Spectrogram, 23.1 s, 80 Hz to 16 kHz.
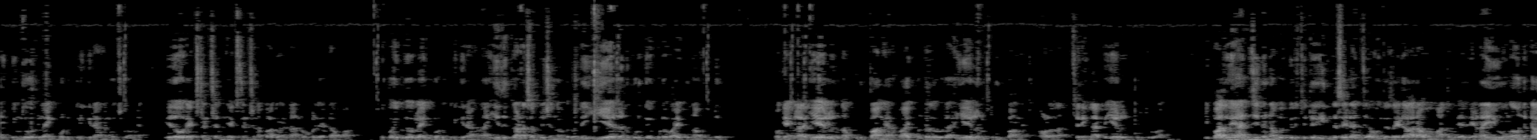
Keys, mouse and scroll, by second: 2.4 scroll up 1, 2.7 scroll down 1, 3.3-4.1 scroll up 1, 4.0-4.7 typing, 5.7 Escape, 5.9 scroll down 2, 7.8-8.3 scroll down 1, 8.3-8.7 typing, 9.6-10.5 scroll up 1, 10.2-11.0 typing, 11.9 double click, 13.6-14.0 typing, 15.1 Escape, 15.5 scroll down 1, 18.0-18.9 scroll up 1.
